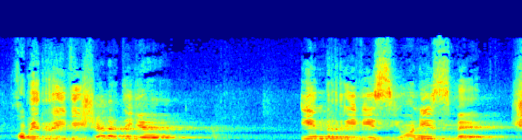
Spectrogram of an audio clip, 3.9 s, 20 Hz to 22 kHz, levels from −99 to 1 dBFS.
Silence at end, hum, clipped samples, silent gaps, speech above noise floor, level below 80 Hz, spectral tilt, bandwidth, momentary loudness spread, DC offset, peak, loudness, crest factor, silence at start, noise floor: 0 s; none; under 0.1%; none; 32 dB; -74 dBFS; 1 dB/octave; 16.5 kHz; 6 LU; under 0.1%; -2 dBFS; -19 LUFS; 18 dB; 0.1 s; -53 dBFS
